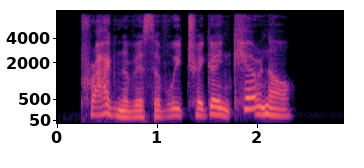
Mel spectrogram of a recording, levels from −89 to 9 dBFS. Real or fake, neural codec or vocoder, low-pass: fake; codec, 16 kHz in and 24 kHz out, 0.4 kbps, LongCat-Audio-Codec, two codebook decoder; 7.2 kHz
